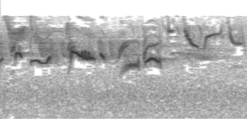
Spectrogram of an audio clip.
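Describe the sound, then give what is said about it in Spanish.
Blackbirds sing from the high treetops in fluid, warbling phrases of rising and falling whistles, the melodies overlapping without pause at moderate volume, with no voices present. “Los mirlos cantan desde las altas copas de los árboles.”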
